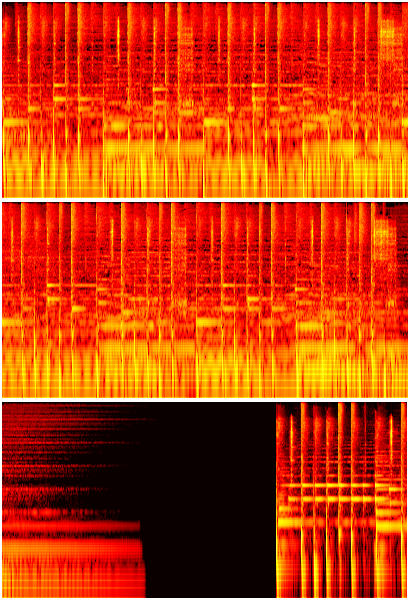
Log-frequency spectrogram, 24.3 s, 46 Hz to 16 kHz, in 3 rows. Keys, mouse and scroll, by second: 0.8 ctrl+s, 1.6 a, 1.9 alt+r, 2.1 alt+g, 2.5 ctrl+Tab, 3.2 click, 4.3-5.3 drag, 6.0 ctrl+p, 6.7 Down, 6.9 Down, 8.0 KP_1, 8.2-8.9 scroll down 2, 8.9 scroll down 2, 8.9 ctrl+s, 9.1 click, 9.7 scroll up 2, 9.9 shift+middle click, 10.6 ctrl+Tab, 10.9 click, 11.5-12.1 scroll down 1, 12.1 r, 14.5-15.0 middle drag, 15.0-15.4 scroll down 6, 15.1 KP_1, 15.6 a, 16.1 alt+r, 16.4 alt+g, 16.8 click, 16.9 shift+middle drag, 17.2-17.8 scroll down 2, 17.8 drag, 18.3 g, 19.3-19.8 scroll up 3, 19.8-20.2 drag, 20.4 g, 22.8 click, 23.8 shift+click.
